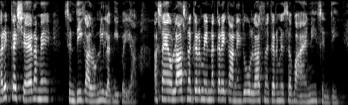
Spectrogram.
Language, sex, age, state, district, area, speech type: Sindhi, female, 60+, Maharashtra, Thane, urban, spontaneous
